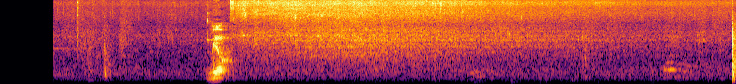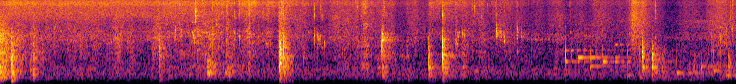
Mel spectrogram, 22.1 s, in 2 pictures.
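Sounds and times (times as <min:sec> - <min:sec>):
wooden spoon scraping a pan: 0:12.7 - 0:18.8
music: 0:19.5 - 0:22.0.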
